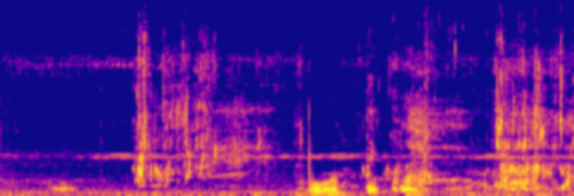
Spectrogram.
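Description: Water trickles and drips while muddy scrap iron is washed by hand, with small splashes and sloshes coming up close in uneven bursts, and someone speaks briefly over them.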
